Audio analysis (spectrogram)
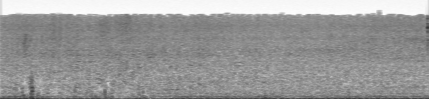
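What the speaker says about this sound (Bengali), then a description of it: "এখন নৌকা ঘোরাচ্ছে" A boat turning on the water gives off a loud, steady low engine drone close by, with wind noise on the microphone and people talking over it.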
